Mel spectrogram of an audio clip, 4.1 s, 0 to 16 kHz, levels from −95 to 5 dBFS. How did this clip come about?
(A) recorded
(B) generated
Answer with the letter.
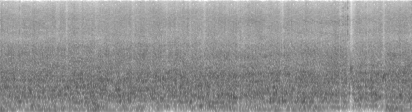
B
